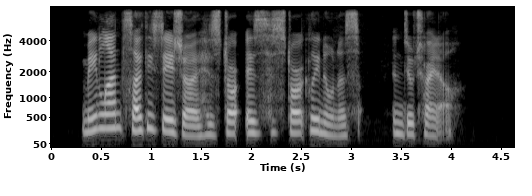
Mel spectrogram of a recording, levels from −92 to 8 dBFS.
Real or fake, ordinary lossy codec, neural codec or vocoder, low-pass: real; none; none; 7.2 kHz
